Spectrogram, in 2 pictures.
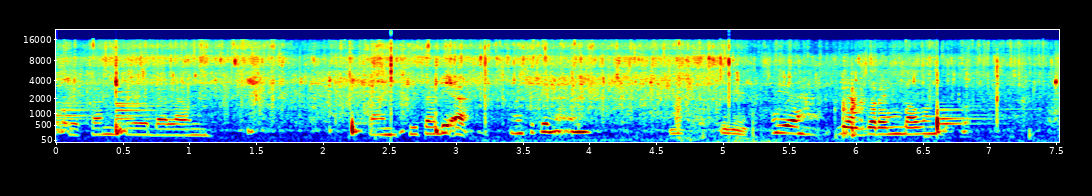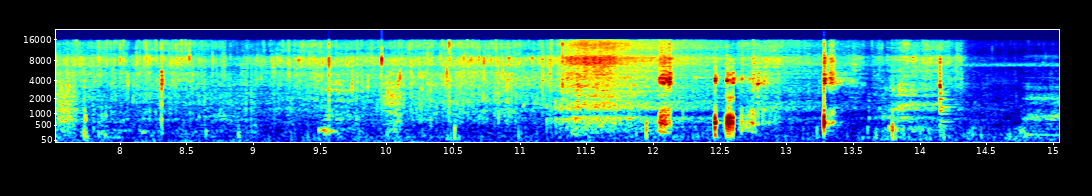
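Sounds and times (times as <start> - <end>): metal spatula scraping a pan: 0.0 - 4.9, 5.8 - 14.4
food sizzling in oil: 0.0 - 14.7.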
